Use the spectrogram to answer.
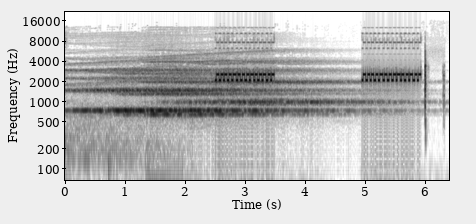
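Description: Telephone ringing for an outgoing call: two bursts of electronic ring tone, each about a second long, over a steady tonal background, then a short click at the end.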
